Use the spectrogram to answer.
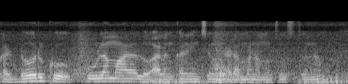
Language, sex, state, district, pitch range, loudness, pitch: Telugu, male, Telangana, Hyderabad, 115-135 Hz, -16 LUFS, 120 Hz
